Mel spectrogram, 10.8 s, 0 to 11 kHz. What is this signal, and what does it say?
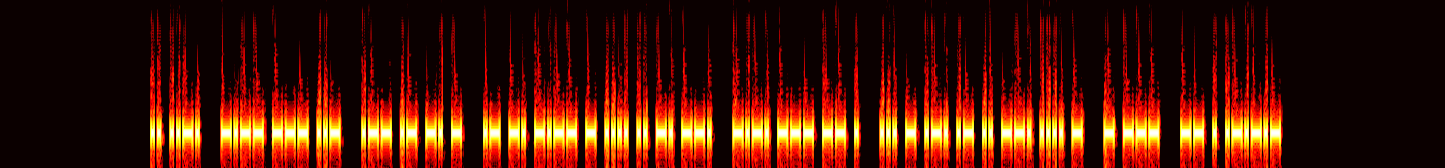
Morse code, heard as a keyed tone, about 50 wpm, 700 Hz. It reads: IF YOU WANT ANYTHING COME STRAIGHT TO ME.
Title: Sentences from Top 1000 Words - Review Part 6 - 50wpm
